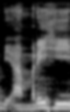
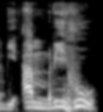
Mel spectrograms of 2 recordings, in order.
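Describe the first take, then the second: First: The phrase ends with a 'hi' sound. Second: The phrase ends with a 'hu' sound. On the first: The speaker calls it right. "tetapi dia dibaca" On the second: The speaker calls it wrong. "dia tidak dibaca bi amrihu"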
